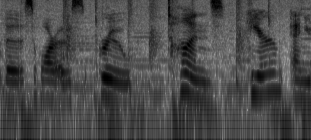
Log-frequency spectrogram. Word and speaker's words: Saguaro: We went to Saguaro National Park, or if you're from the area, Saguaro. We had never heard it pronounced this way, but apparently that's the way that you're supposed to say it.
